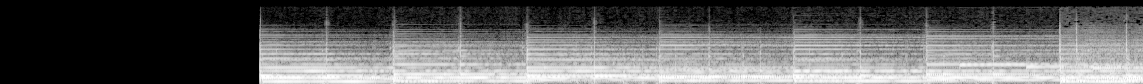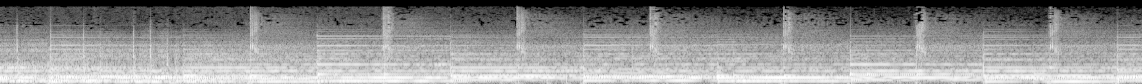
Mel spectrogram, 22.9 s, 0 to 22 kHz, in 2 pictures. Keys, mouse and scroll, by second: 0.7 click, 1.8 alt+scroll up 1, 2.0 scroll down 1, 2.2 alt+scroll up 1, 2.4 click, 2.6 click, 2.9 click, 4.5 click, 5.0 click, 5.0 space, 5.3 click, 6.6-7.1 alt+scroll down 2, 6.9 click, 7.3 click, 7.7 alt+scroll up 1, 8.3 alt+scroll down 1, 8.4 scroll up 1, 8.6 scroll down 1, 8.7 alt+scroll up 1, 8.8 click, 9.0 click, 9.2 alt+scroll up 1, 9.3 click, 10.3 click, 12.2 click, 12.3 scroll down 1, 12.7-13.9 drag, 14.0 click, 14.1 scroll down 1, 14.3-16.2 drag, 17.4 click, 17.7 alt+scroll down 1, 17.9 click, 18.9 ctrl+z, 19.0-20.3 drag, 20.7 click, 21.1 click, 21.5 ctrl+z, 21.6 click.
